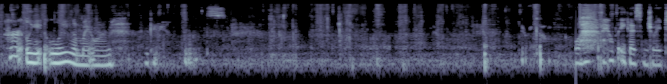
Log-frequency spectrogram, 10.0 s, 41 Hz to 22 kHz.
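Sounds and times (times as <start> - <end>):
soft rustling against fabric: 0.0 - 9.5.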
